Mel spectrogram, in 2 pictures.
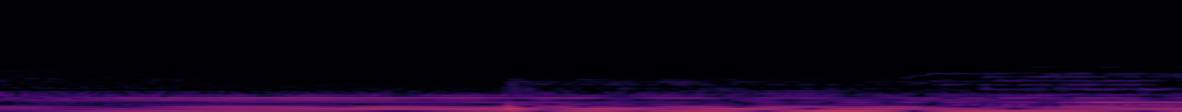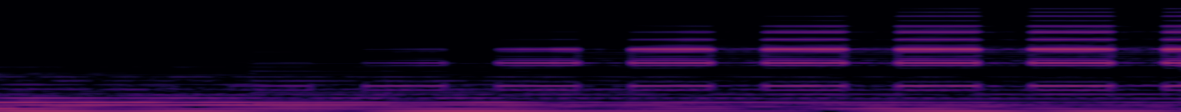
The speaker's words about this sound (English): The alarm goes off.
